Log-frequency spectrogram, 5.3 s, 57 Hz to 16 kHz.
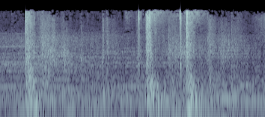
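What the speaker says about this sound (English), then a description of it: "Under fire from two sides, Izard orders his troops to keep advancing" Musket volleys and artillery booms from a War of 1812 battle reenactment, several heavy thumping blasts at irregular intervals over a continuous rumbling battlefield background.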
